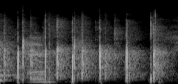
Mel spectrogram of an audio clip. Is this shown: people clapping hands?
yes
